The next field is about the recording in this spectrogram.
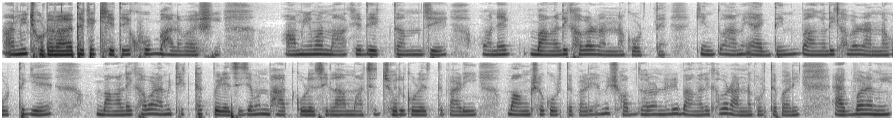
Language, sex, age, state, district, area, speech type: Bengali, female, 18-30, West Bengal, South 24 Parganas, rural, spontaneous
